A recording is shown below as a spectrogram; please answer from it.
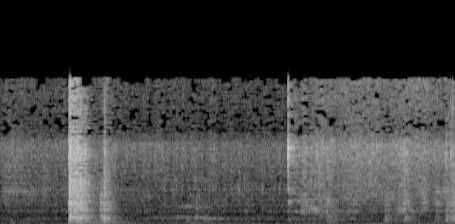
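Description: Egg frying with onions in a hot pan, with two sharp utensil scrapes and clatters against the pan as it is stirred, over a faint steady sizzle.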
